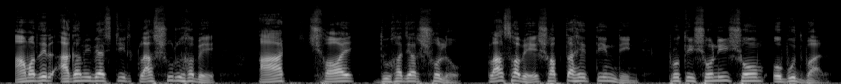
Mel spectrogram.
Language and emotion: Bengali, neutral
